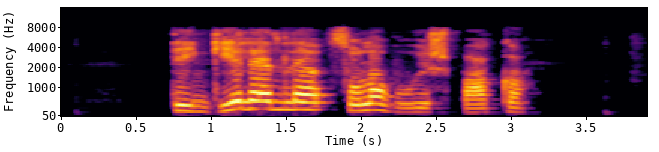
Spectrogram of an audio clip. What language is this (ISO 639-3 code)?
mrj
